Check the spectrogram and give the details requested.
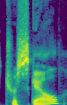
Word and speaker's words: Triskele: So, okay, next up is I believe it's Triskele. I pronounce it Triskele.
